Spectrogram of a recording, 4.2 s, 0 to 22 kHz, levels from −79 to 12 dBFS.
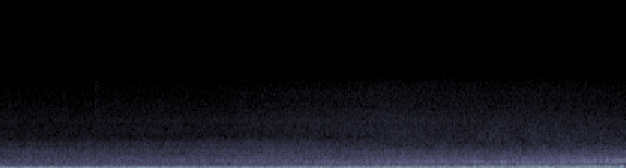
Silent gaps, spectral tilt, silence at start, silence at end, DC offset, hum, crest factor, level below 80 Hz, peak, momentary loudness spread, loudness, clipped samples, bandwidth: none; -7 dB/octave; 0 s; 0 s; under 0.1%; none; 12 dB; -28 dBFS; -14 dBFS; 3 LU; -32 LUFS; under 0.1%; 10 kHz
